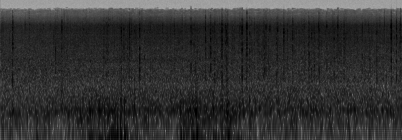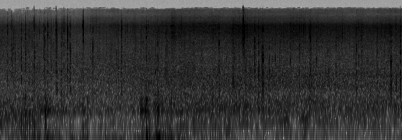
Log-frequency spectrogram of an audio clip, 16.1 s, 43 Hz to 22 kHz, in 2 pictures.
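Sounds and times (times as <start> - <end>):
steak sizzling in a pan: 9.0 - 16.0.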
